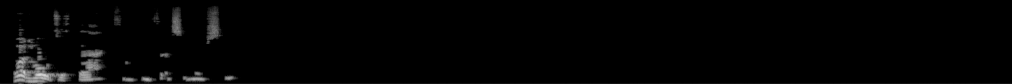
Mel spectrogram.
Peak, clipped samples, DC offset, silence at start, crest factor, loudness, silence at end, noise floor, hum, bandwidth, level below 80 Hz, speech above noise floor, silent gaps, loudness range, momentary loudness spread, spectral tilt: -8 dBFS; under 0.1%; under 0.1%; 0.15 s; 24 dB; -25 LUFS; 7.8 s; under -90 dBFS; none; 15 kHz; -74 dBFS; over 66 dB; none; 15 LU; 16 LU; -4.5 dB/octave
